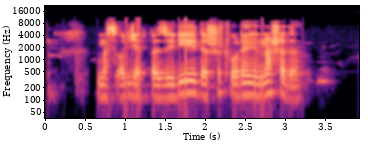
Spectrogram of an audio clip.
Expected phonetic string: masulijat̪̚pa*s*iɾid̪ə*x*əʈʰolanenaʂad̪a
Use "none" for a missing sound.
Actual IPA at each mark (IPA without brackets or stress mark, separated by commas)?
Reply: z, ʂ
